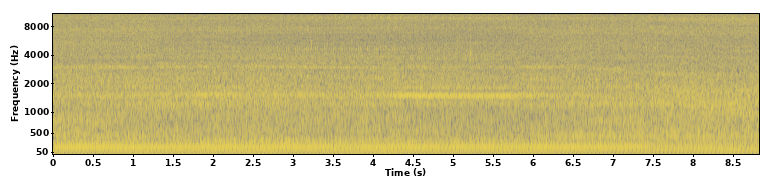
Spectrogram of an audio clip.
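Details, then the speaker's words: Audi RS3 five-cylinder engine from a crashed Skoda, being fitted into an Audi RSQ3: smooth, even idle, steady low hum, no knocking or banging, ECU working; normal idle. "yeah nice sounds good engine sounds good no knocking no banging runs good ECU seems to be working"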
